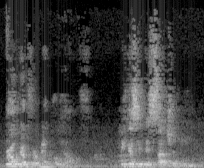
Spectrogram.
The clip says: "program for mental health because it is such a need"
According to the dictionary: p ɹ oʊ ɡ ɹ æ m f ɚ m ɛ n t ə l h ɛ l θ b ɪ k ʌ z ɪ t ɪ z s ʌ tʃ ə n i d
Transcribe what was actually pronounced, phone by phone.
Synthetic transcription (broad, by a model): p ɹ oʊ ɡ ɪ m f ɚ m ɛ n t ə l h ɛ l θ b ɪ k ʌ z ɪ t ɪ z s ʌ tʃ ə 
